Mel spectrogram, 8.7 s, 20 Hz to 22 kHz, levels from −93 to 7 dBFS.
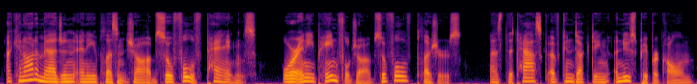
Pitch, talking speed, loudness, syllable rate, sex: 145 Hz, 185 wpm, -20 LUFS, 5.2 syllables/s, female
